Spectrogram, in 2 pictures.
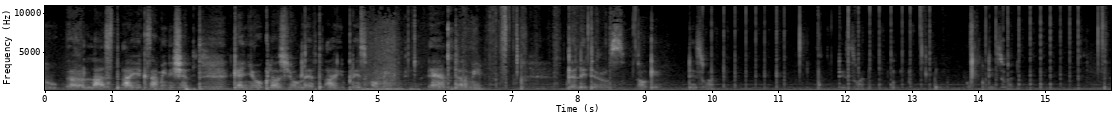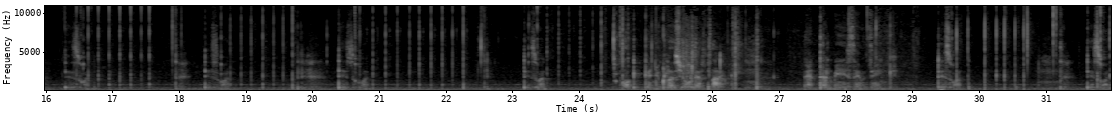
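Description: Soft close-up whispering, with a long middle stretch of many quick, faint clicks.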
